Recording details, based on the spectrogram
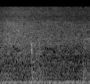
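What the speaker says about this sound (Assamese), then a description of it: "মাংসটো ফ্ৰাই কৰিম" Mutton sizzles steadily in hot oil in a pan, a dense, continuous hiss close by with no talk.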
